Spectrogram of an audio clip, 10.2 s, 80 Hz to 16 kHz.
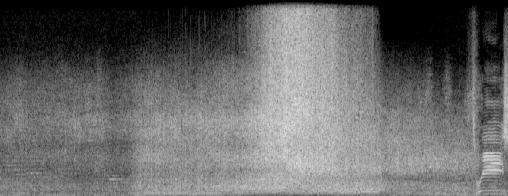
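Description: A screw-blown 1969 Camaro pro mod roars down the drag strip in a loud, sustained full-throttle pass, the engine note building and sweeping past before cutting off, with announcer commentary over it.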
